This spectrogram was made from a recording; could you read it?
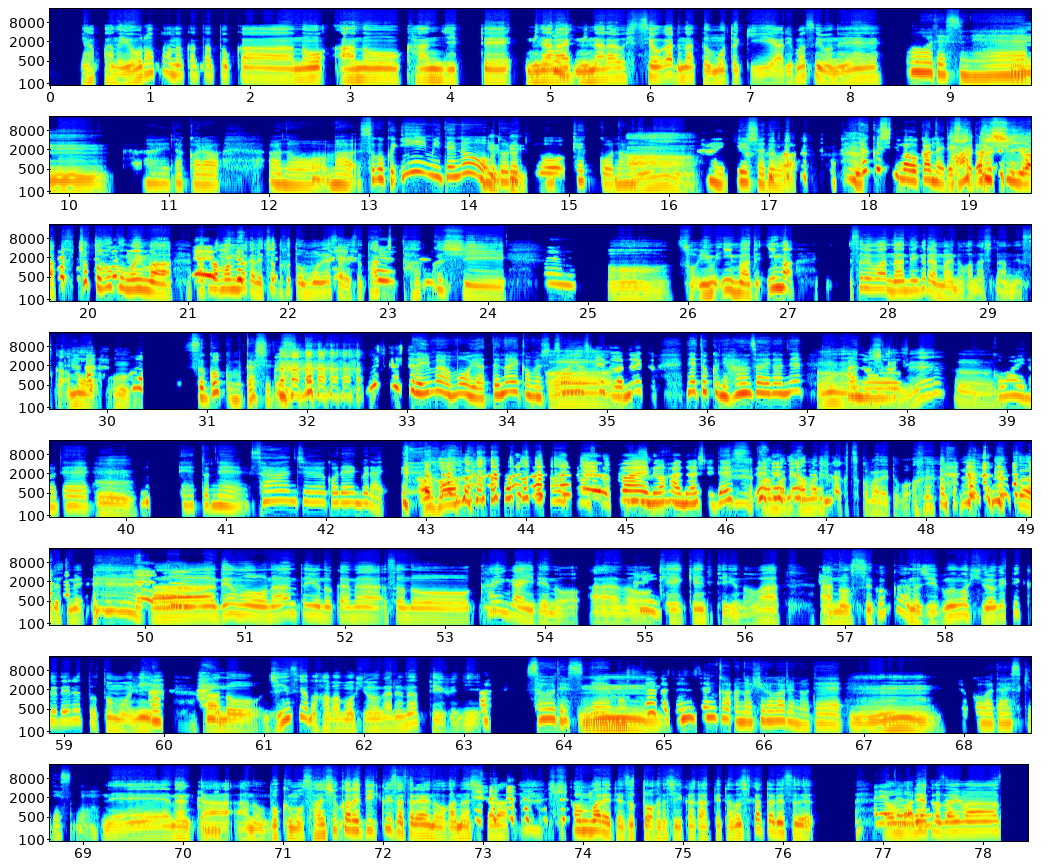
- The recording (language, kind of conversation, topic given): Japanese, podcast, 旅先で驚いた文化の違いは何でしたか？
- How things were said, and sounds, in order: chuckle; other background noise; chuckle; laugh; unintelligible speech; laugh; chuckle; laughing while speaking: "そうですね"; chuckle; unintelligible speech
